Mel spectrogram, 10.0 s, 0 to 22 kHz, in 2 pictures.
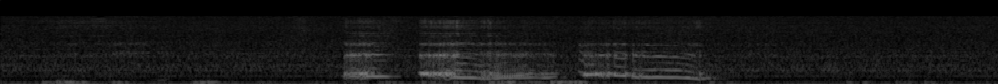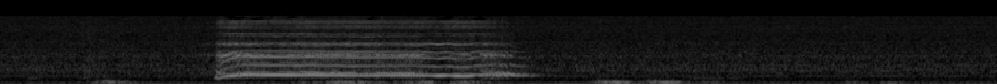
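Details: Simulated laryngospasm lasting about 10-15 seconds during laryngoscopy: vocal folds open for normal breaths, then tightly clamped for a breath, then partly opening as the spasm relaxes, then back to fairly normal breathing.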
